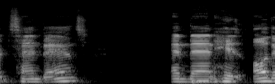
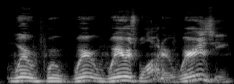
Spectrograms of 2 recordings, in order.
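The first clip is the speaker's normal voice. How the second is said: louder, stuttering demand; mock-agitated manager firing repeated questions; insistent questioning; 3 semitones higher, 6 dB louder than usual. Managers asking him where Water is, mock-insistent and louder.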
